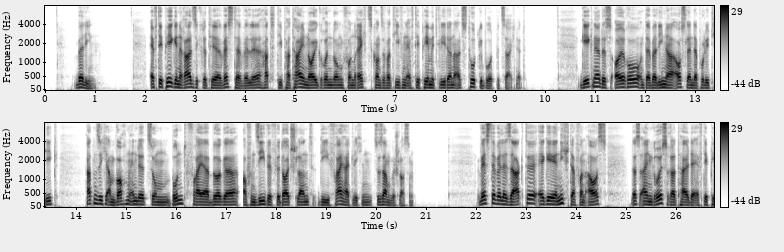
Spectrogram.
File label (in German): Nachrichten Text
